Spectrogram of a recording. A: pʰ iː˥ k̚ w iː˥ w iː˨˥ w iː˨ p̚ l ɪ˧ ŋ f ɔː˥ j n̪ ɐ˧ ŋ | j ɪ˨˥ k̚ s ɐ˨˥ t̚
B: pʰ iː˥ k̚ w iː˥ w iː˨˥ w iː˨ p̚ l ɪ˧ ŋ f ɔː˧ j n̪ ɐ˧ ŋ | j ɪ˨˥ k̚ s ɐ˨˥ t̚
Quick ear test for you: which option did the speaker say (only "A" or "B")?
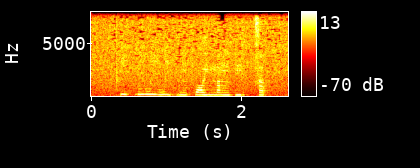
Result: B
